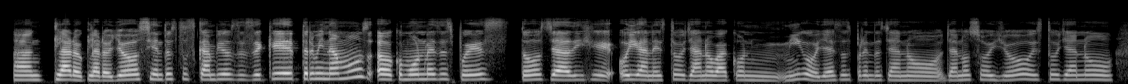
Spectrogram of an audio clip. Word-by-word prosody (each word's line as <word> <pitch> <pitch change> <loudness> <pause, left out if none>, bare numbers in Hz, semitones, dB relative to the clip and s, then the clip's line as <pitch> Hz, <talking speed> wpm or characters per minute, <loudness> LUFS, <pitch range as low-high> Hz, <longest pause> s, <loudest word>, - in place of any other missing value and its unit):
Han 210 0 +2
Claro 220 -4 +6
claro, 195 -2 +2
yo 215 +5 +3
siento 240 0 -1
estos 245 0 -11
cambios 230 +1 +1
desde 220 0 -2
que 260 +1 +7
terminamos, 260 +6 +1
o 230 -1 +7
como 230 0 -1
1 235 +1 +1
mes 240 0 +2
después, 235 0 -3
2. 225 +2 -1
Ya 210 -2 +5
dije: 215 0 -4
''Oigan, 220 -1 +2
esto 205 +3 -4
ya 200 -2 -1
no 205 0 -2
va 195 0 +1
con 205 -1 -6
m-m-migo, 195 +4 -6
ya 190 +2 -3
esas 220 +2 -8
prendas 210 0 -9
ya 200 -1 -5
no 195 -1 -5
ya 195 0 -6
no 215 +2 -5
soy 215 -1 -7
yo, 215 +4 -5
esto 225 +1 -8
ya 220 -1 -5
no'', 220 -1 -5
220 Hz, 195 wpm, -19 LUFS, 205-230 Hz, -, que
